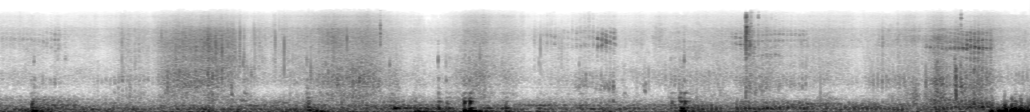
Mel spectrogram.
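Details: Low rumbling purr of a stray cat, purring from the moment of meeting, fairly quiet and uneven, mixed with thumps and rustling handling sounds.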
